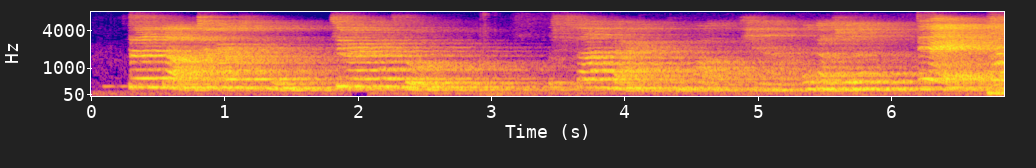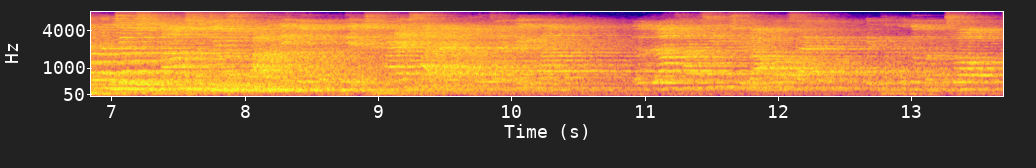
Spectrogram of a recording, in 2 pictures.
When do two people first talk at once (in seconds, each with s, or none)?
6.7 s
